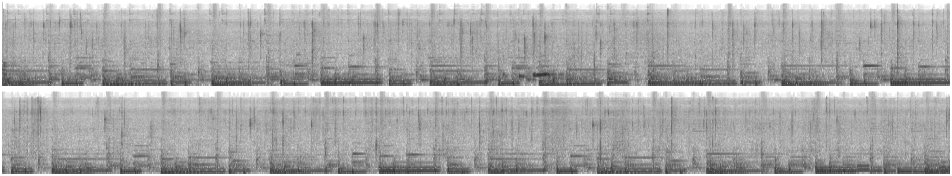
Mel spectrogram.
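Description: Tuna cakes sizzling steadily in a hot pan after being flipped, a dense, continuous frying hiss with faint pops and crackles, close and even throughout with no talk.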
